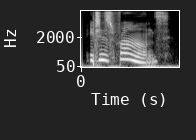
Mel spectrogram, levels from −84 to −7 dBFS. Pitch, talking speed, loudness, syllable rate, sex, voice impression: 265 Hz, 185 wpm, -15 LUFS, 4.9 syllables/s, female, feminine, adult-like, powerful, soft, slightly raspy, calm, friendly, reassuring, elegant, kind, modest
